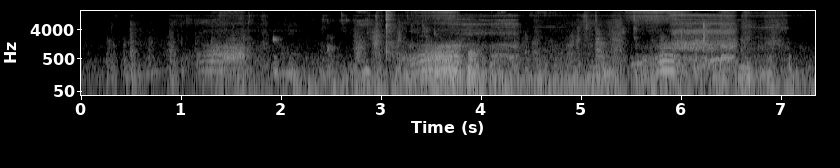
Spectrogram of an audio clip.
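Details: Blue Staffordshire bull terrier puppies, seven weeks old, snoring while asleep after two hours of partying at a Christmas party. Soft, faint breathy snores rise and fall in slow swells over a quiet background.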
